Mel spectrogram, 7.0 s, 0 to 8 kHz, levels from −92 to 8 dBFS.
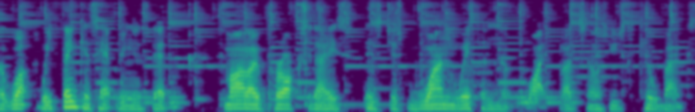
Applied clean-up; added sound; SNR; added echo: classical method Wiener filter.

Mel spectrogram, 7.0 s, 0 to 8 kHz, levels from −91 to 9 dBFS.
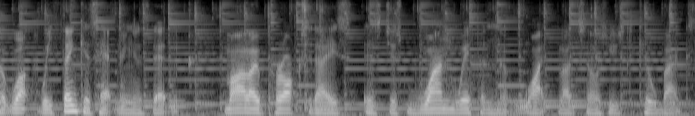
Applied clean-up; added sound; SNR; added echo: none; Acoustic guitar; 14 dB; none.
